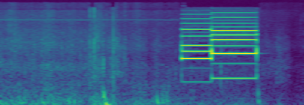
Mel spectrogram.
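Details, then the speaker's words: Remote activation beep of an Inspire hypoglossal nerve stimulator implant, switched on by an adult woman with sleep apnea right before sleep: a short electronic two-tone beep. "night Peggy turns on the implant right before going to sleep"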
